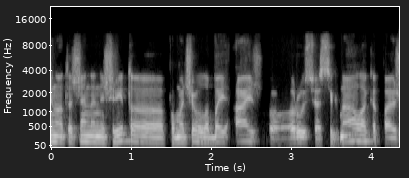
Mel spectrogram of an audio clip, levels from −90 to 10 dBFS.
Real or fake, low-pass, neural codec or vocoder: real; 10.8 kHz; none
